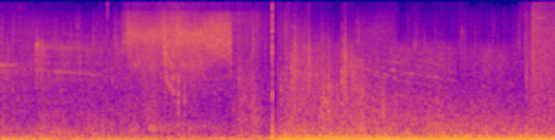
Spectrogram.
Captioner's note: explosion rumbling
